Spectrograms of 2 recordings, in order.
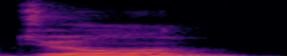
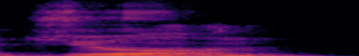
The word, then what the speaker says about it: June: meio depois nós temos John né que é Junho J O N E como se você June né mas se pronuncia John né D eu sou de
